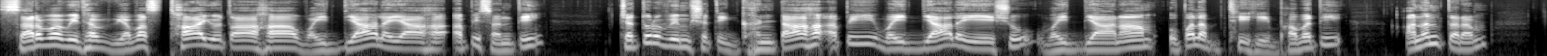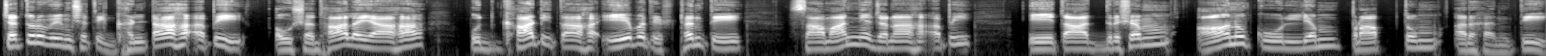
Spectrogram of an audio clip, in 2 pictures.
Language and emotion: Sanskrit, neutral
